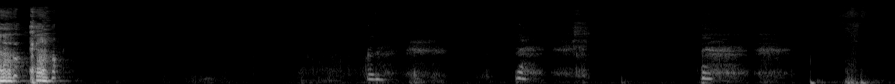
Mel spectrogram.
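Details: Painful morning cough: two strong coughs, then quieter rough coughs and throat clearing after a pause.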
